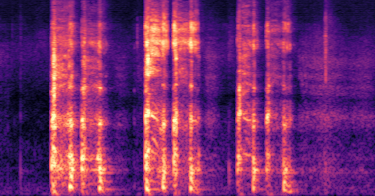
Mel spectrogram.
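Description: A person coughs hard in three separate fits, each a quick run of several harsh coughs, close and loud with short pauses between.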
